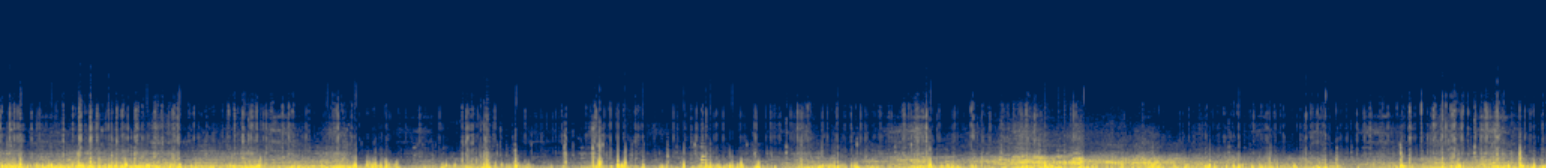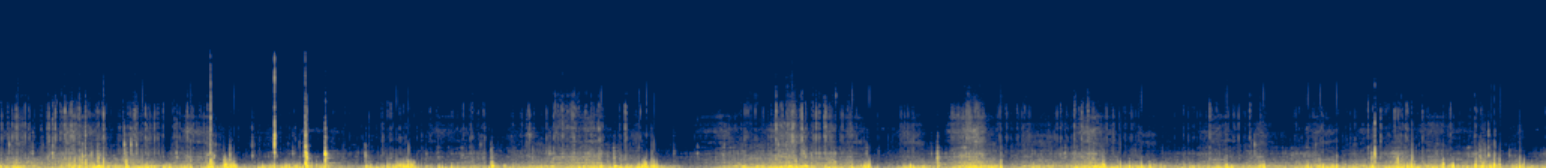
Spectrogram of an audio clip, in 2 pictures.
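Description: Wind on the microphone and tyre and road noise from a bicycle-mounted camera while riding, with frequent small rattles and clicks from the bike and mount over the pavement.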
